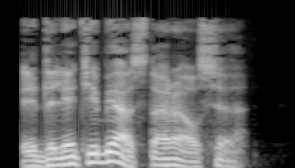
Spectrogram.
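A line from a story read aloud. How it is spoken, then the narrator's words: Grumbling. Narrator (Russian): проворчал Игнат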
